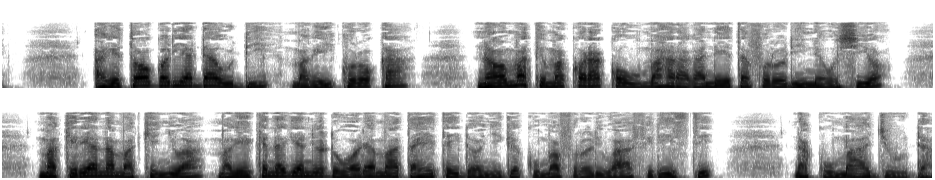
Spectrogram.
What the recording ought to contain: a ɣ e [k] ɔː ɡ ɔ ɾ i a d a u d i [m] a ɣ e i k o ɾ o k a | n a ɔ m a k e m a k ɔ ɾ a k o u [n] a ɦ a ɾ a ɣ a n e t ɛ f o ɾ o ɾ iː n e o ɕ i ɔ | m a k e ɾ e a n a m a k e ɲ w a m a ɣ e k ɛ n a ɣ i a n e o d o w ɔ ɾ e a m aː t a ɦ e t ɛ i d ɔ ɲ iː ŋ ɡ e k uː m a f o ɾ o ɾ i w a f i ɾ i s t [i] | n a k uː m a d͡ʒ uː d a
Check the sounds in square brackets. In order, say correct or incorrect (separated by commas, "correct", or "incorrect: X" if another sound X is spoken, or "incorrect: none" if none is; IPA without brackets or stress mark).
incorrect: t, correct, incorrect: m, correct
